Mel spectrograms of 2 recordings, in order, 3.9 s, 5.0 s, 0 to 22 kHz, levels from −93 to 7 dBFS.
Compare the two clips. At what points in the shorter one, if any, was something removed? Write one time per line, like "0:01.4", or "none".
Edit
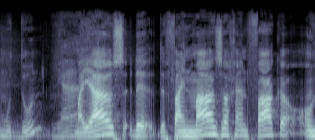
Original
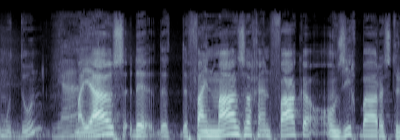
0:01.9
